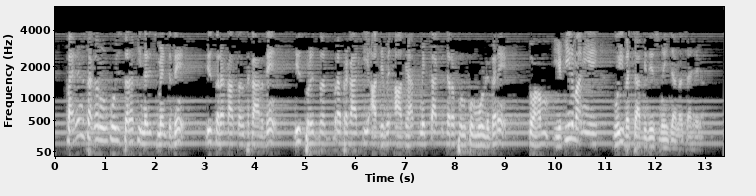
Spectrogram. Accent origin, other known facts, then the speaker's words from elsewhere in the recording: Uttar Pradesh, India; मैं यूपी से हूँ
